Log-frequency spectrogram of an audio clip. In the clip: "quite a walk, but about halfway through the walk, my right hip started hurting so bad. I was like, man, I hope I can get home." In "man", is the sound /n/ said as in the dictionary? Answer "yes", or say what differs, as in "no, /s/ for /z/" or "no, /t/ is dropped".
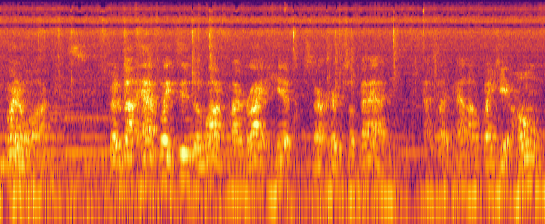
no, /n/ is dropped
